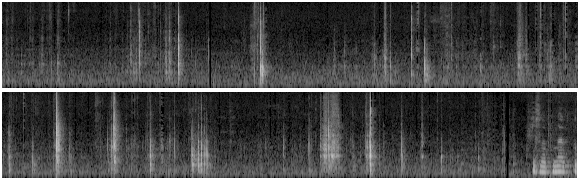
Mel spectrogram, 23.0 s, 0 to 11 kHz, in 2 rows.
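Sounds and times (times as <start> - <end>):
scraping rustle: 0.0 - 4.0, 17.6 - 18.6.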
